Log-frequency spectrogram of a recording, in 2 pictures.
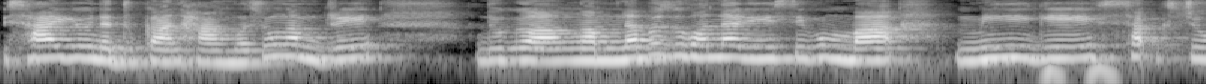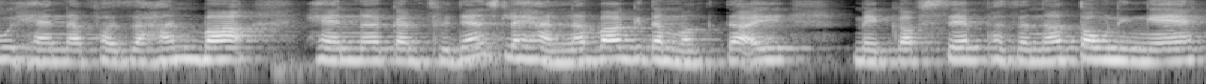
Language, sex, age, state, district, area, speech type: Manipuri, female, 30-45, Manipur, Imphal West, rural, spontaneous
